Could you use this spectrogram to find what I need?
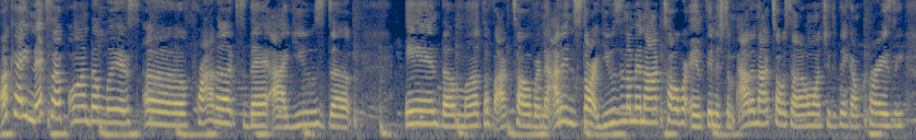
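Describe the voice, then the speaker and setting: The speaker talks at a moderate pace over faint background music. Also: woman. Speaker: beauty vlogger. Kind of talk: casual vlog chat. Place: home room. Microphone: webcam.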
